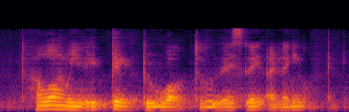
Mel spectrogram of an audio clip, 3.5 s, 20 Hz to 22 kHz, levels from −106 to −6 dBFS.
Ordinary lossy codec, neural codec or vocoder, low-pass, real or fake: none; codec, 16 kHz, 0.5 kbps, FreqCodec, larger model; none; fake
